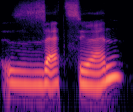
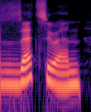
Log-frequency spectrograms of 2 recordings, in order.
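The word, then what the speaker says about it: 絶縁: The song is in Japanese, but when I looked up how to pronounce it, it's supposedly pronounced Zetsuen.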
